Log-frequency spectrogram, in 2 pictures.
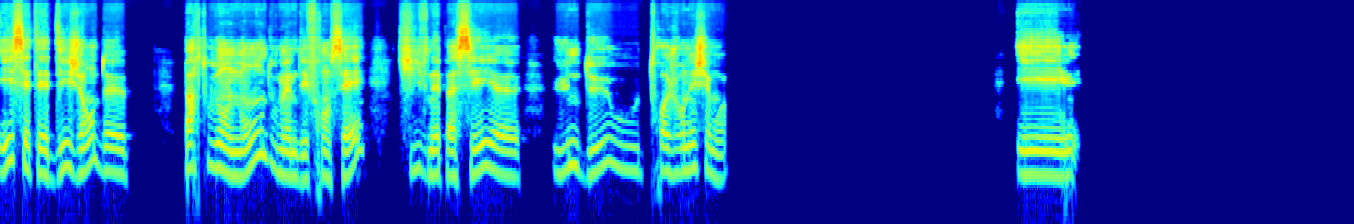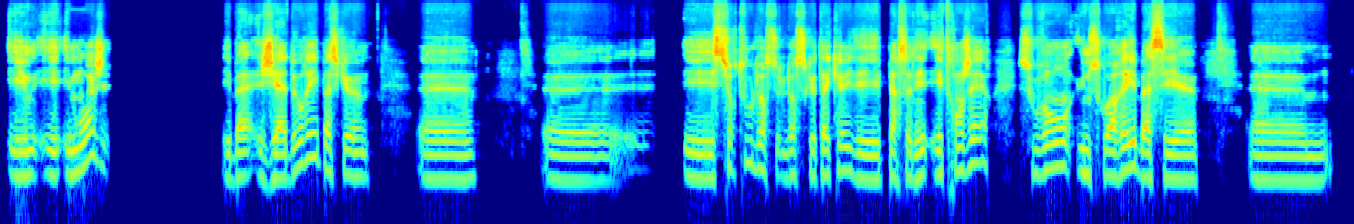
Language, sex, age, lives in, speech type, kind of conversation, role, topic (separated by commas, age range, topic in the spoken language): French, male, 35-39, France, conversation, podcast, guest, As-tu déjà été invité·e chez quelqu’un à l’étranger ?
